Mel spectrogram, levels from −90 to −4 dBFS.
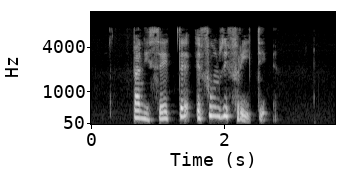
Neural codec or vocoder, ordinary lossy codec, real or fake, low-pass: none; Opus, 64 kbps; real; 7.2 kHz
